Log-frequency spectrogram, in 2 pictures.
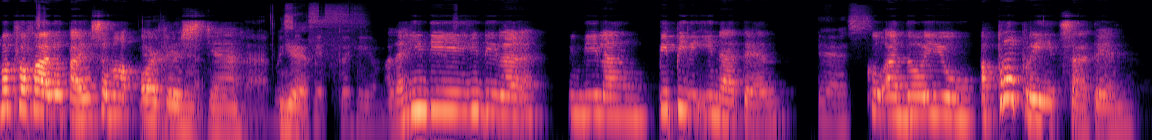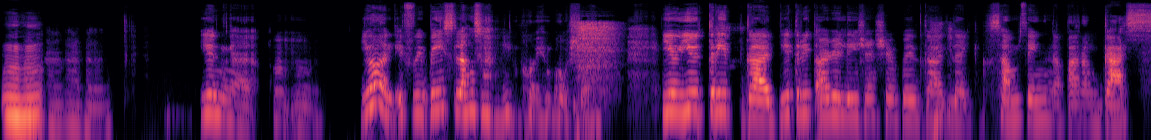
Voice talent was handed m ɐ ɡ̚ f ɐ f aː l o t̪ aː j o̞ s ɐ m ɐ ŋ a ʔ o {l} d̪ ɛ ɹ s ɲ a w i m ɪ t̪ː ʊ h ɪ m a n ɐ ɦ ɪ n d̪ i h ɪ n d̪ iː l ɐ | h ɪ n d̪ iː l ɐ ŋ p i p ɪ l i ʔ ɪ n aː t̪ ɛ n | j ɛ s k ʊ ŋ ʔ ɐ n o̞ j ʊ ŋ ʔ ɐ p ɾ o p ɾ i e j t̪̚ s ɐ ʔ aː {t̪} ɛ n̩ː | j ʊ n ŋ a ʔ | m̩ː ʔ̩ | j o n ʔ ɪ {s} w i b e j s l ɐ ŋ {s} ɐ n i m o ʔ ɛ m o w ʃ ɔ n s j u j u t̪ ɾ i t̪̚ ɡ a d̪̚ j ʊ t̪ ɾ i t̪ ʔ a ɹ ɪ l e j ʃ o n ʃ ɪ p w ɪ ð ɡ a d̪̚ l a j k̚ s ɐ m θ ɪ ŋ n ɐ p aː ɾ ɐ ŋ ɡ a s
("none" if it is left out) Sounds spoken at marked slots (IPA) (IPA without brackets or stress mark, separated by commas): ɹ, t̪, f, s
